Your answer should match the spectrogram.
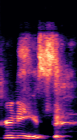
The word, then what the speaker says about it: Grenice: Is it Grenice? It's actually, you got it right. It's Grenice. Oh, Grenice.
